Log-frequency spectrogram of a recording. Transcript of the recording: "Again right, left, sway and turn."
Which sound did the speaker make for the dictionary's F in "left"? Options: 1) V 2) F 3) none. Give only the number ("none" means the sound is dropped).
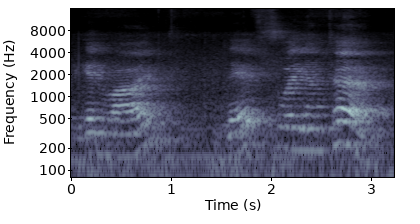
3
